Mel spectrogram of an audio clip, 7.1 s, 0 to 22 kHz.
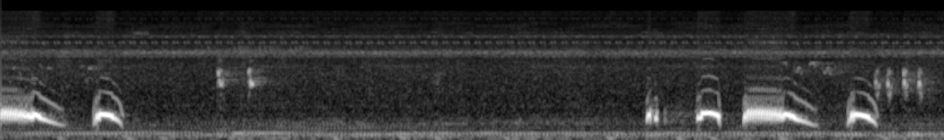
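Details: Spotted dove pikat call from 2022, meant to lure wild doves. The end of one phrase is heard, then a complete phrase: two quick notes, a long coo falling in pitch, and a closing coo. A low droning hum runs beneath.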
